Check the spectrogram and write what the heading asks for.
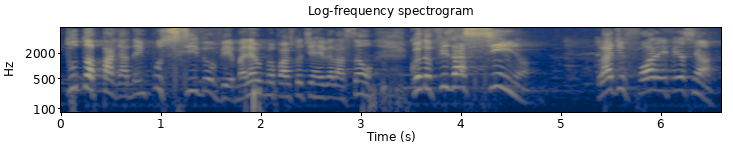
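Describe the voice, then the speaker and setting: A man with a Brazilian Portuguese accent, a pastor telling comic stories in a lively sermon and acting out shouted quotes. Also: very high-pitched, quick pace, over music. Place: church congregation hall.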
